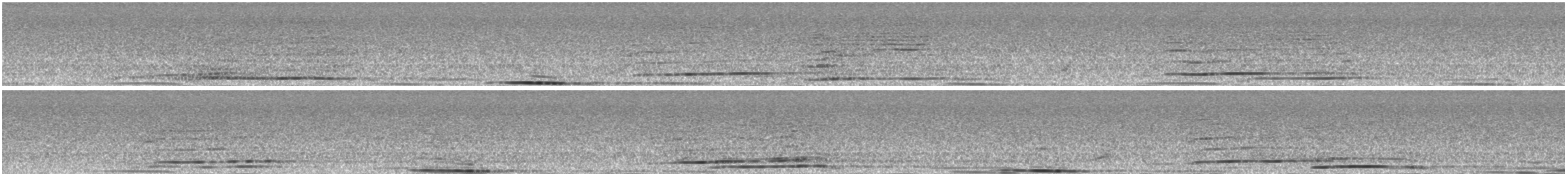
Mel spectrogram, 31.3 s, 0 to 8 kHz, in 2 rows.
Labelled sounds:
8.9	9.2	humpback whale, 1.3 to 1.4 kHz
27.5	27.8	humpback whale, 1.1 to 1.4 kHz

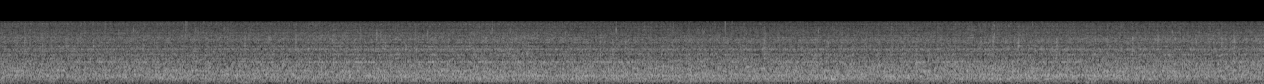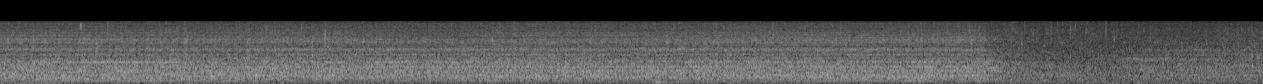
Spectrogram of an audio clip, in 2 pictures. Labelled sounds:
23.8	24.1	vessel noise, 1.1 to 1.3 kHz

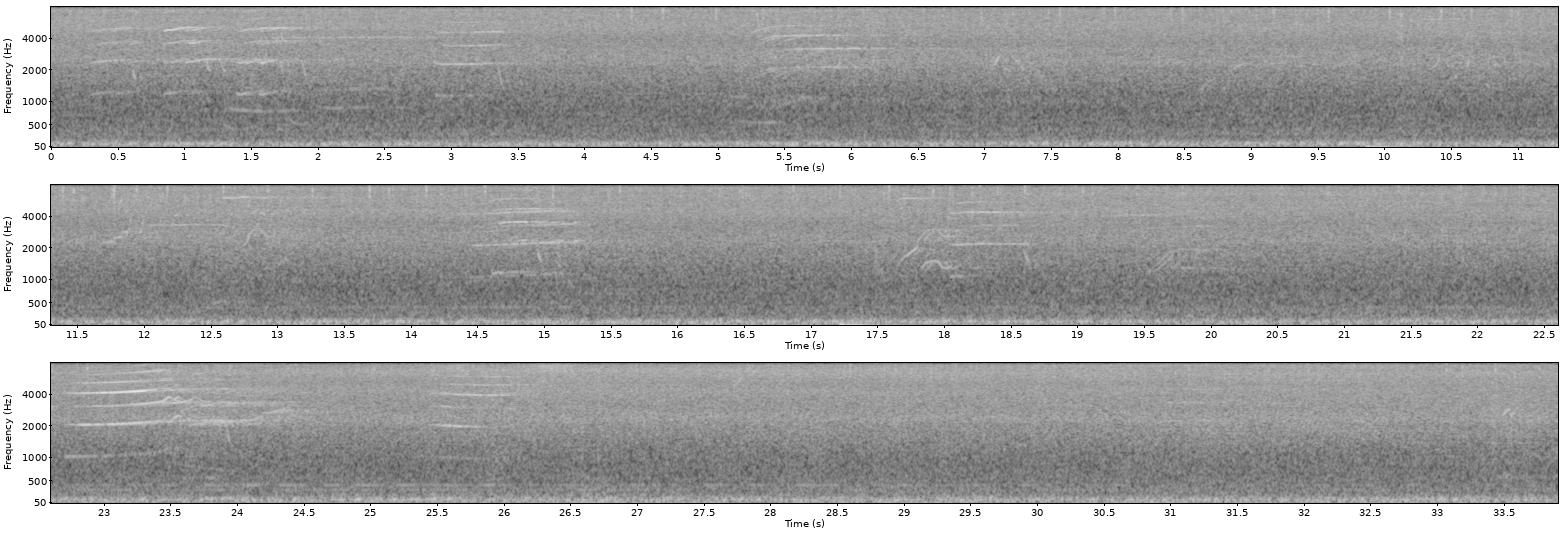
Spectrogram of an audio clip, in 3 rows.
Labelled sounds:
0.7	1.9	killer whale, southern resident, 0.53 to 5.1 kHz
2.8	3.4	killer whale, southern resident, 2.2 to 4.7 kHz
14.4	15.3	killer whale, southern resident, 0.96 to 4.7 kHz
17.6	18.7	killer whale, southern resident, 1.0 to 5.4 kHz
22.7	24.5	killer whale, southern resident, 0.83 to 7.0 kHz
25.4	26.1	killer whale, southern resident, 1.0 to 7.1 kHz

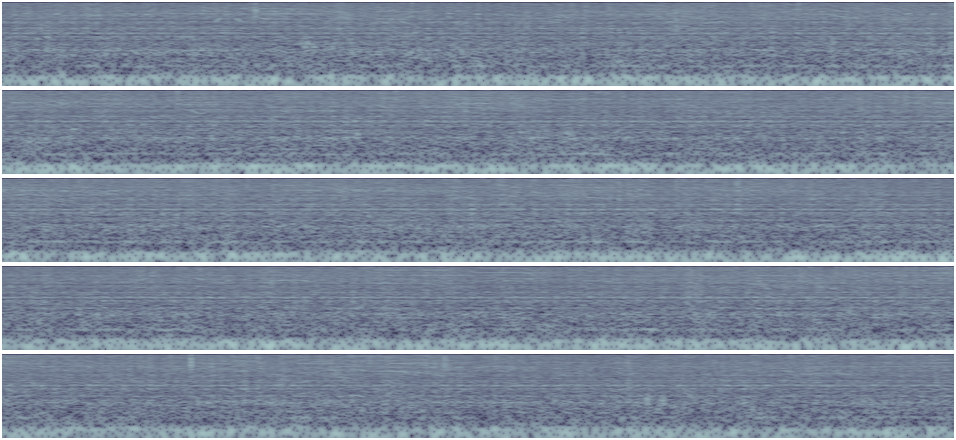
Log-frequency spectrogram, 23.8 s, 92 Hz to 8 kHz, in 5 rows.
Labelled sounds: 0.8	1.6	Pacific white-sided dolphin, 2.1 to 4.4 kHz
3.0	3.3	Pacific white-sided dolphin, 4.0 to 4.2 kHz
6.9	7.8	Pacific white-sided dolphin, 2.9 to 5.4 kHz
9.1	9.5	Pacific white-sided dolphin, 5.2 to 5.7 kHz
10.9	11.7	Pacific white-sided dolphin, 4.0 to 4.7 kHz
16.6	17.0	Pacific white-sided dolphin, 5.3 to 7.1 kHz
20.8	21.2	Pacific white-sided dolphin, 2.8 to 5.0 kHz
21.7	22.0	Pacific white-sided dolphin, 5.0 to 5.2 kHz

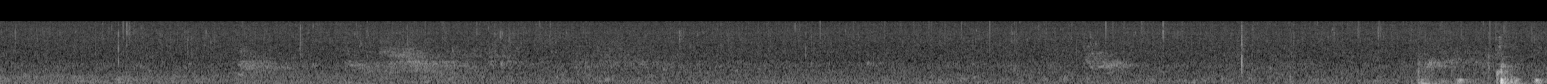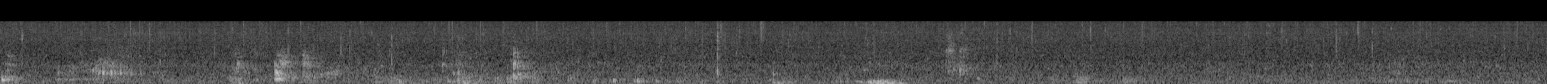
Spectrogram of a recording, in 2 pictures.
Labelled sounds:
2.4	2.6	humpback whale, 0.78 to 1.2 kHz
11.0	11.3	humpback whale, 0.78 to 1.2 kHz
14.2	14.5	humpback whale, 0.78 to 1.2 kHz

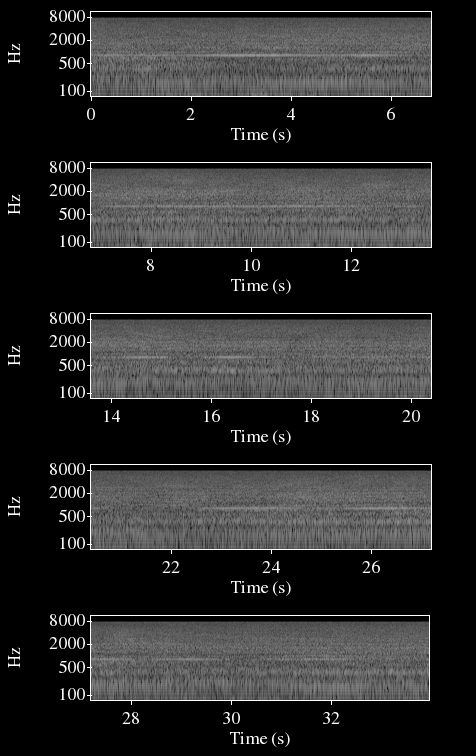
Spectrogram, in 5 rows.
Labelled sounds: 9.7	10.0	vessel noise, 2.8 to 2.9 kHz
10.9	11.2	vessel noise, 2.5 to 2.6 kHz
14.4	14.7	vessel noise, 0.80 to 0.90 kHz
22.6	23.2	vessel noise, 0.80 to 0.96 kHz

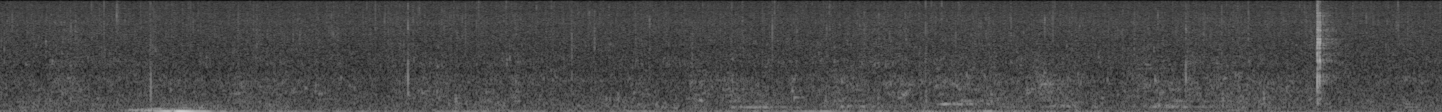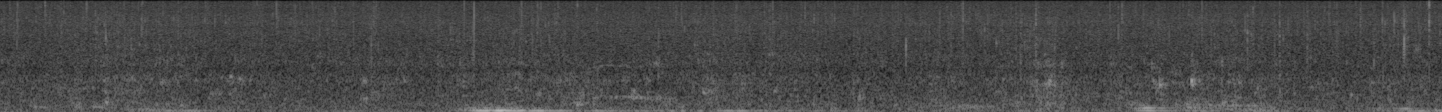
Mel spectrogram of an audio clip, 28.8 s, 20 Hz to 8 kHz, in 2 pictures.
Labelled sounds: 13.2	13.4	humpback whale, 2.2 to 2.6 kHz
20.3	20.6	humpback whale, 1.1 to 1.3 kHz

